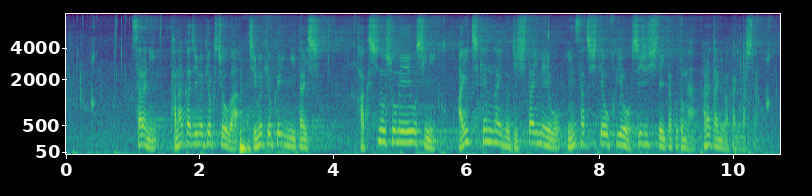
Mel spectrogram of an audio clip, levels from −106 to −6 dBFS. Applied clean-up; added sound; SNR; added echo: none; Chewing, mastication; 11 dB; reverberation time 2.5 s.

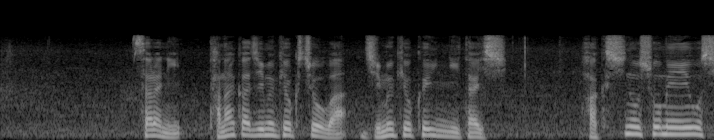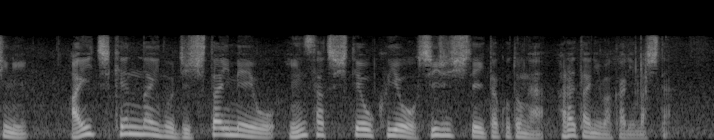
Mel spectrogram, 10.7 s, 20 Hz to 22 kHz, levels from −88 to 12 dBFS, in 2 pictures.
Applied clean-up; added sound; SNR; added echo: none; none; none; none.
